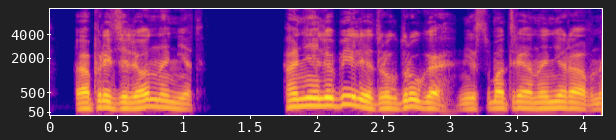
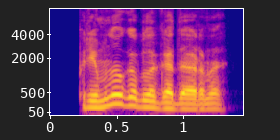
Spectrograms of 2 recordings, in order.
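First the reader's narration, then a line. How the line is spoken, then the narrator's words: Curt, slightly less cold. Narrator (Russian): бросила она чуть менее холодно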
